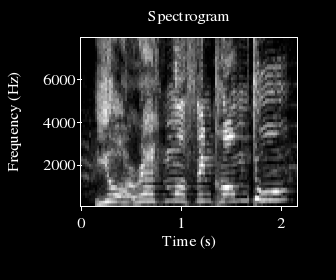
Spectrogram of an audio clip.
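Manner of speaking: high, slow hyped-up shout; Jamaican gangster shout. Acted. Comic hyping the gangster character in a high slow shout. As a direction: call out like a Jamaican hype man.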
